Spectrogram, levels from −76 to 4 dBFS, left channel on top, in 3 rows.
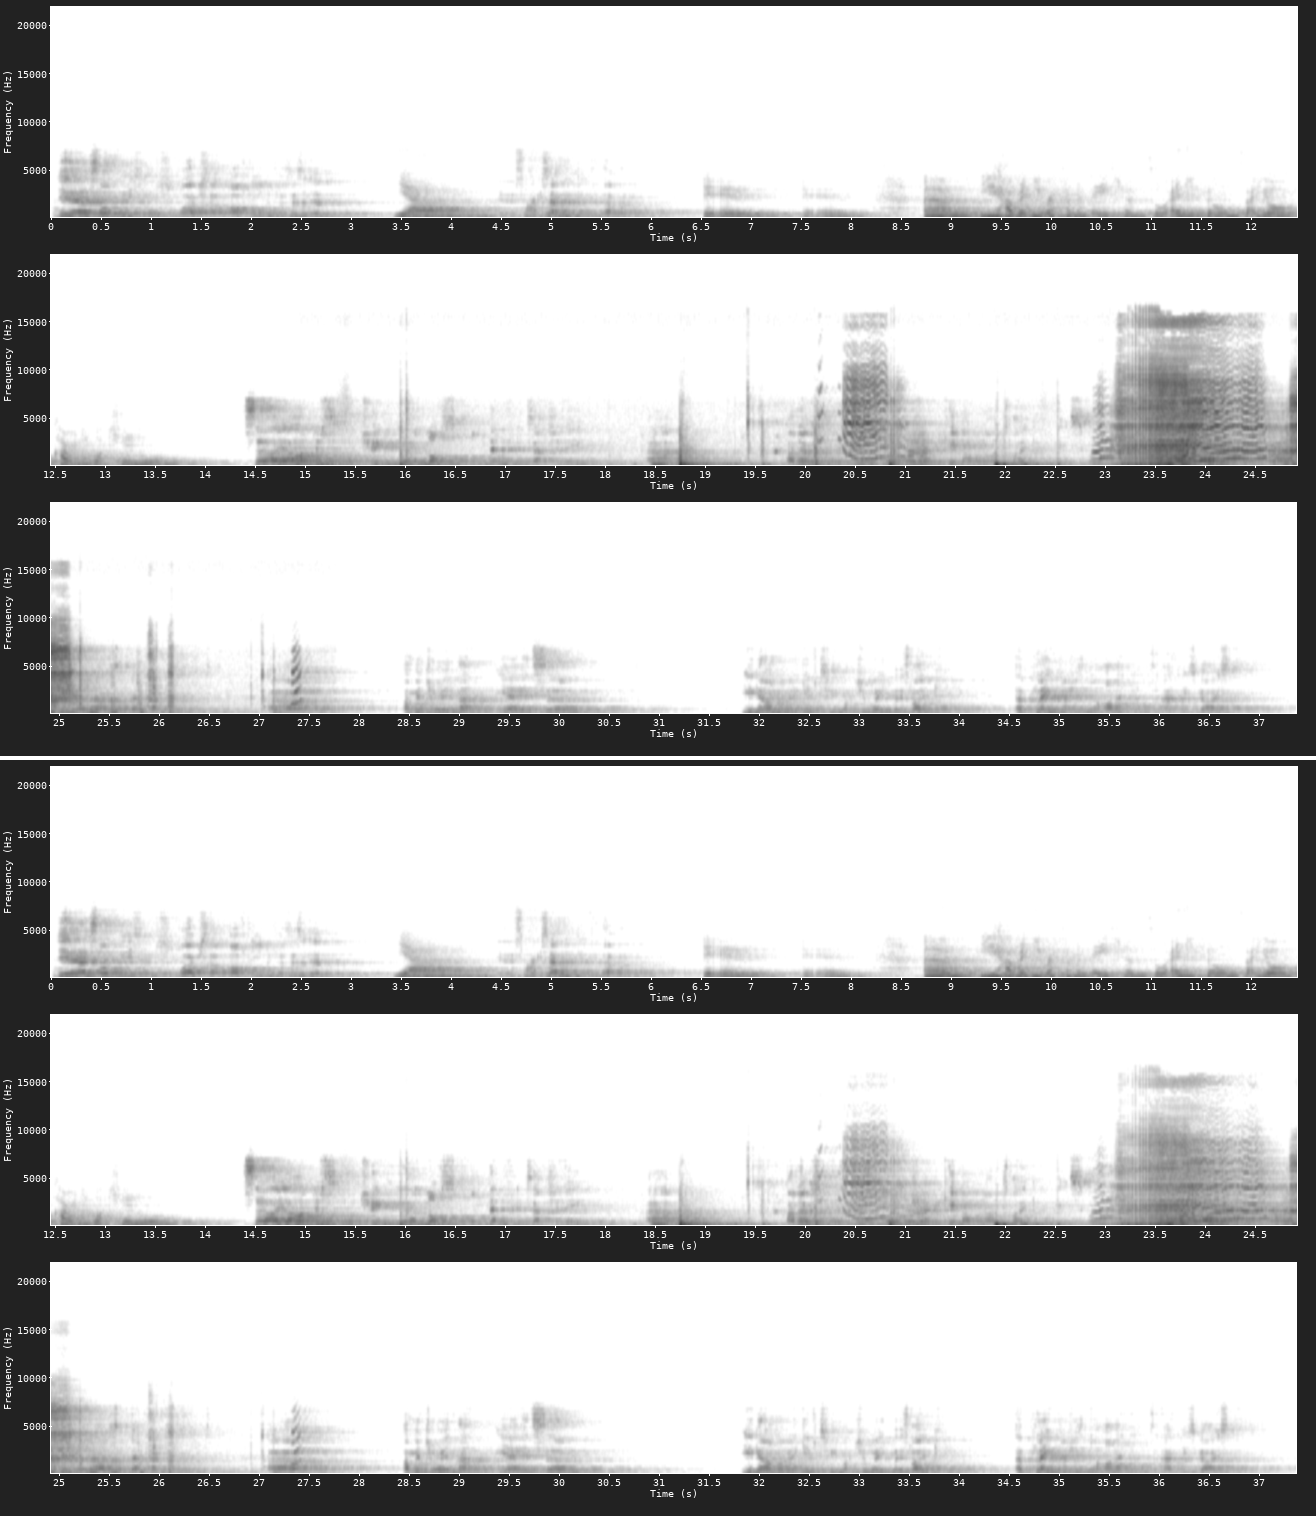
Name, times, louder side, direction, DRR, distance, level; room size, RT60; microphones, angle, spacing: voice 1, 0.0-2.7 4.4-5.8 14.4-17.7 18.4-18.8 19.8-22.2 22.5-26.4 26.8-27.4 28.4-30.3 31.8-33.9 34.5-36.7, right 1 dB, 30° right, 2 dB, 5.0 m, -43 dB
voice 2, 3.4-4.4 4.7-5.2 6.5-7.1 7.5-13.6 15.1-15.3 18.4-19.2 24.0-24.2, equal, ahead, -1 dB, 1.2 m, -41 dB
sound 1, 15.8-16.1 17.0-17.1 17.7-17.8 18.3-18.9 19.3-19.7 20.1-21.2 21.9-22.3 22.5-22.6 22.9-26.2 26.9-27.4, left 6 dB, 35° left, 0.7 m, -29 dB
28.0 x 17.5 x 9.7 m, 2.4 s
head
